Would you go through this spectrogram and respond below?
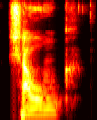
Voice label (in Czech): "Šałung", nářečí Po našimu; Bednění (pro beton)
